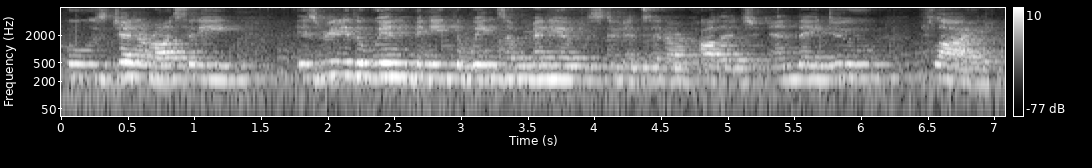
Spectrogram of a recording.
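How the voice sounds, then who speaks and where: A woman's voice: a little high, level tone, moderate pace, background noise. Big-voiced woman in an echoey hall. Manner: big projecting voice, speaks away from the mic; reads from a script with asides. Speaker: event emcee for a college scholarship evening. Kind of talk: public speech to an audience. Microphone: stage mic kept at a distance. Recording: echoey room, distant mic, crowd ambience.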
